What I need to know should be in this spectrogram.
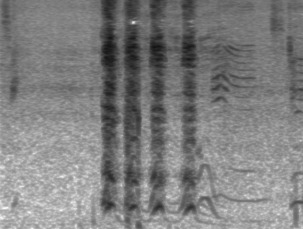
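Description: A dog barks sharply several times close by.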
